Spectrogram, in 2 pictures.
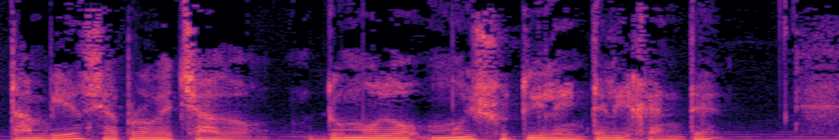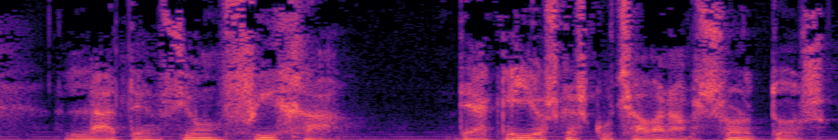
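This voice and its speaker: A man hosting a radio show with scripted, atmospheric narration, solemn and deliberately phrased with dramatic pauses. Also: low voice, pushed and bright.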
